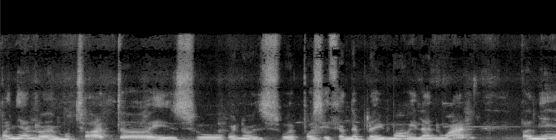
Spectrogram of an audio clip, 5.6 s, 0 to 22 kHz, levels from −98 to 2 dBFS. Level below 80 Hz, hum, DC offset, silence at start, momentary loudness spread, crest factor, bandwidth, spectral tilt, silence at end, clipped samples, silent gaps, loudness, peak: -62 dBFS; none; under 0.1%; 0 s; 4 LU; 14 dB; 17 kHz; -5.5 dB/octave; 0 s; under 0.1%; none; -24 LUFS; -10 dBFS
